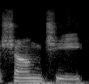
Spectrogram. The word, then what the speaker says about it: Shang-Chi: I believe they're saying now it's pronounced Shang-Chi.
